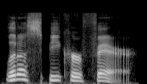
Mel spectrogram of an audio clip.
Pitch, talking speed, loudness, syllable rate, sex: 155 Hz, 205 wpm, -17 LUFS, 3.9 syllables/s, male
